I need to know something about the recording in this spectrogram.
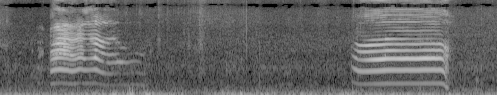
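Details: A homeless stone-coloured cat living among stones on the street, being given food, gives two clear meows, the first falling and wavering, the second longer, steady and loud, over low rumbling outdoor background noise.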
